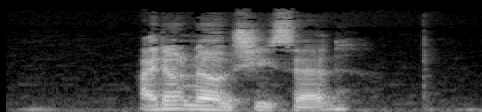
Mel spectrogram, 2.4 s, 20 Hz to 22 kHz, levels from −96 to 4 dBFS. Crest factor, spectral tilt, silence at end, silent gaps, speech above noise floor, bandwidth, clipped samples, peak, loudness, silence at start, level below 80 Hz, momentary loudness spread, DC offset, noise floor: 18 dB; -3.5 dB/octave; 0.65 s; none; 36 dB; 16 kHz; under 0.1%; -2 dBFS; -17 LUFS; 0.7 s; -52 dBFS; 14 LU; under 0.1%; -53 dBFS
